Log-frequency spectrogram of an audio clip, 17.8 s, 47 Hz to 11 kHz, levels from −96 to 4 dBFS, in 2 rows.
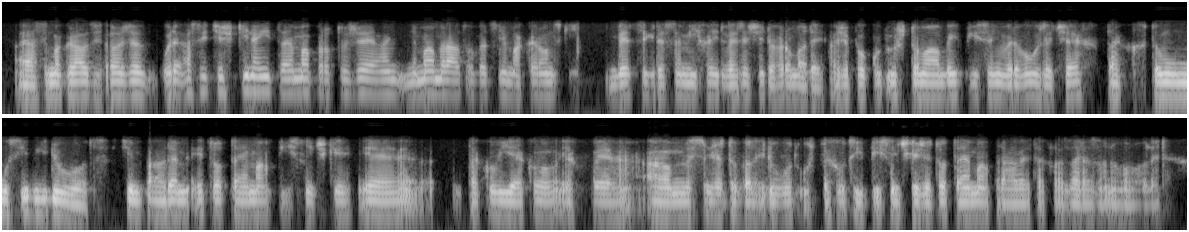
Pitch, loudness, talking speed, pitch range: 110 Hz, -23 LUFS, 235 wpm, 100-115 Hz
